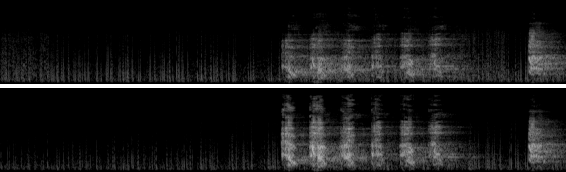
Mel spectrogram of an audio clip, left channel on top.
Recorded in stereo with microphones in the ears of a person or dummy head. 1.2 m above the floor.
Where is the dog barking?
55° right (ahead or behind), 1.3 m; by 5.5 s 5° right (ahead or behind), 2.5 m.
